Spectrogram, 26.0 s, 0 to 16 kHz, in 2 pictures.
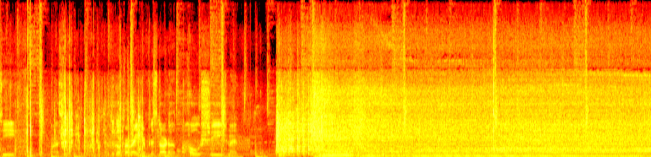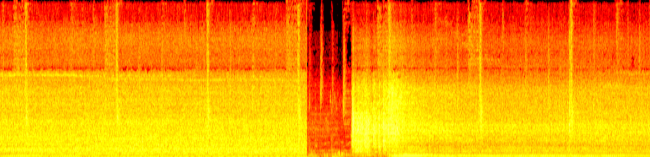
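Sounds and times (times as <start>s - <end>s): car engine revving and idling: 5.4s - 19.2s, 20.0s - 26.0s.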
